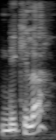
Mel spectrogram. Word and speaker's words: Nikhila: Am I pronouncing it right? Nikhila? Yes, that was surprisingly accurate.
